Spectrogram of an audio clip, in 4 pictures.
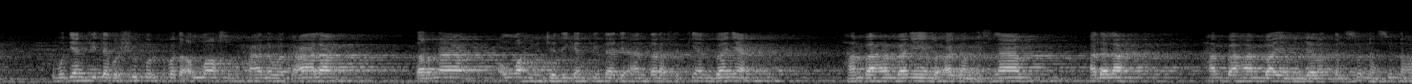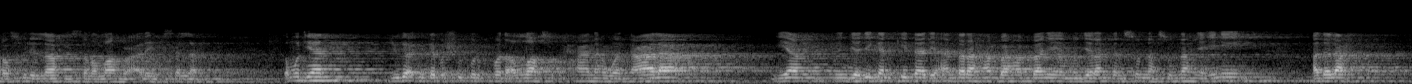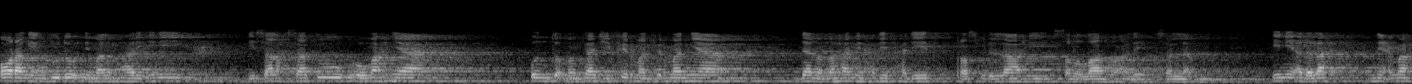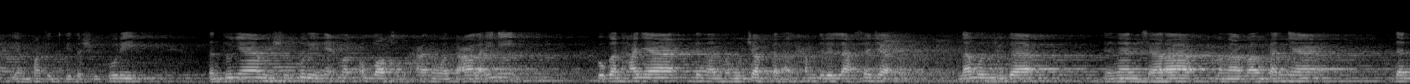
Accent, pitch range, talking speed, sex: native, 140-155 Hz, 105 wpm, male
